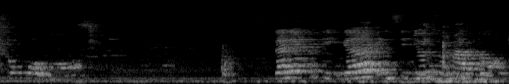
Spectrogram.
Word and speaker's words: Soepomo: Soepomo, tulisannya Soepomo, dibacanya Soepomo, dan yang ketiga Insinyur Soekarno, Ir.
